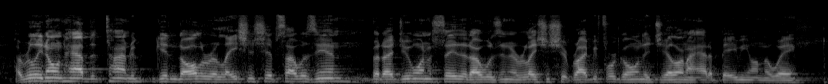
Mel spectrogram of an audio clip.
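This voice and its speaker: A man with an American accent talks at a very fast pace and a medium pitch. Room echo can be heard. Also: fairly even intonation. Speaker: recovery ministry leader sharing testimony. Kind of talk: testimony. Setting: church.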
